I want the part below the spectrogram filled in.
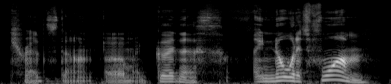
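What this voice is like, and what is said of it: Baby voice. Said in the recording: “when I go to my baby voice. ... I would also pay you to stop using the baby voice.”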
